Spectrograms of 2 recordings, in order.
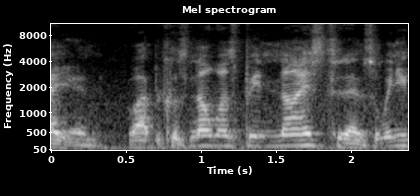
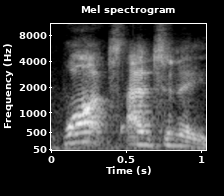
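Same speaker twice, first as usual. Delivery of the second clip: raised, higher mock mum calling back; mum answering; 7 semitones higher, 6 dB louder than usual. Mother answering her son, a hint of a sharp shout. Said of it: "That's how she used to be".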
